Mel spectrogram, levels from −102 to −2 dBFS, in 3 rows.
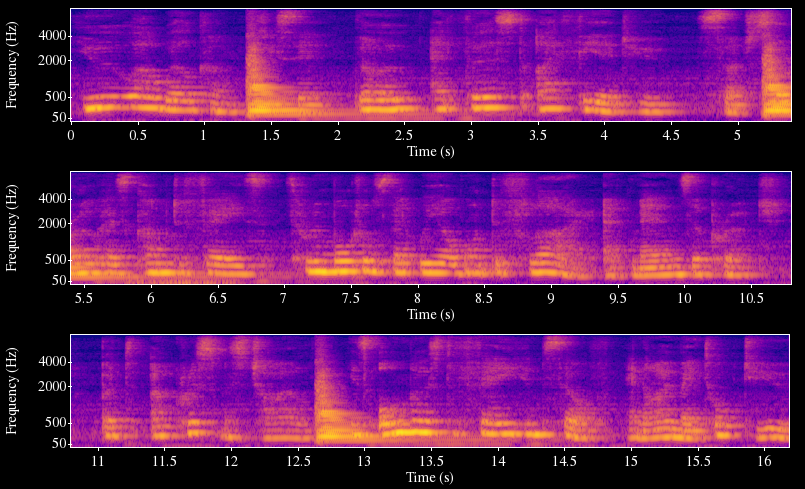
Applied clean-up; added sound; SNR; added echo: none; Bowed string instrument; 2 dB; reverberation time 0.9 s.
